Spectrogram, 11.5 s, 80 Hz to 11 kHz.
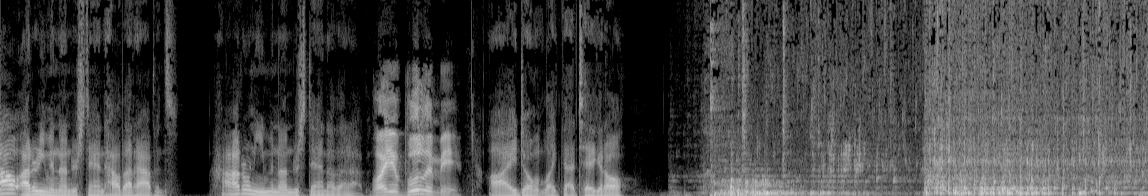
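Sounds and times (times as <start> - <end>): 
speech: 0.0 - 6.3
toilet flushing: 6.7 - 11.4.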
